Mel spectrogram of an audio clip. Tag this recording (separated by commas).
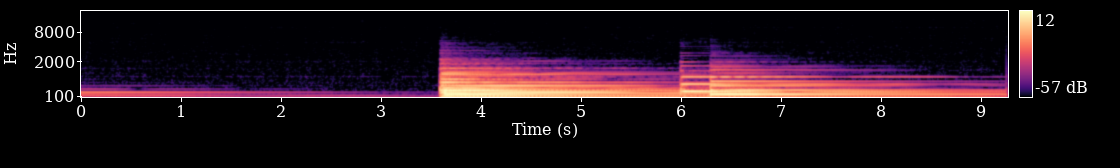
Music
